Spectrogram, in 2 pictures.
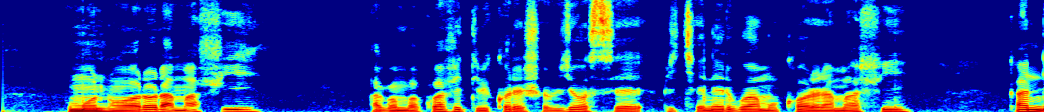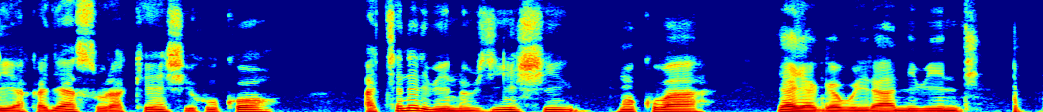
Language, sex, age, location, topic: Kinyarwanda, female, 18-24, Nyagatare, agriculture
